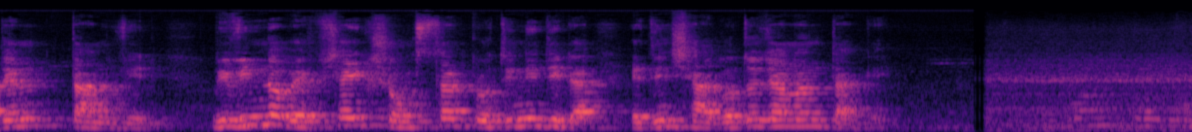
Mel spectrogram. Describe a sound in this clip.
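A young man speaks clearly and evenly into a microphone, like a news presenter.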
